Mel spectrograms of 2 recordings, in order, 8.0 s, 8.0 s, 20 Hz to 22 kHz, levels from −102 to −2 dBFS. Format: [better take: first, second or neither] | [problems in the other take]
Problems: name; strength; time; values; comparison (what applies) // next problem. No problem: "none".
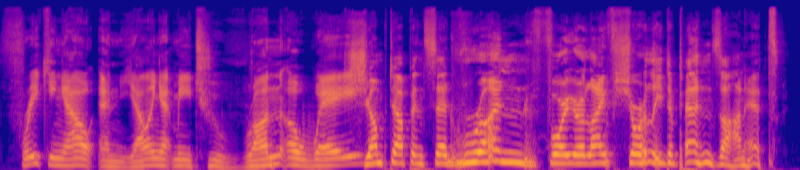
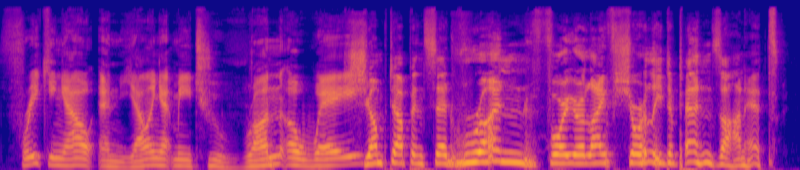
neither | none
